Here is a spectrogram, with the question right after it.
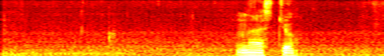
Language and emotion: Russian, neutral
